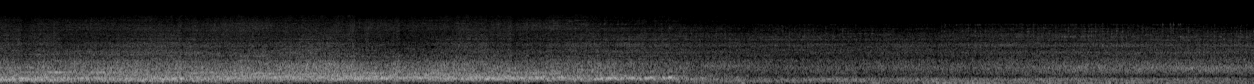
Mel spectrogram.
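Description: Passenger train rolling past at close range, a loud, steady rumble of wheels on the rails. About halfway through the sound drops off suddenly as the end of the train goes by, leaving a fainter sound of the train running away down the line.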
